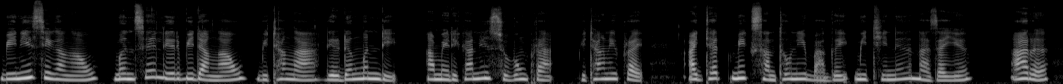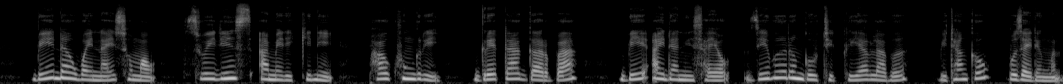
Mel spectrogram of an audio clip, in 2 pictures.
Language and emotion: Bodo, neutral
